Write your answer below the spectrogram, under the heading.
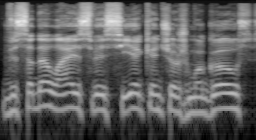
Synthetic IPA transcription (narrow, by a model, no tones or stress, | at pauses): ʋʲɪsɐd̪ɐlˠɐɪsʲʋʲeːsʲiɛkʲɛnʲt͡ʃʲoːʒmoːɡɐʊs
